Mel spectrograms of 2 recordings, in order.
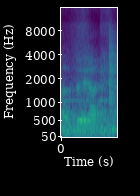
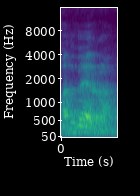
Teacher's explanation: Básicamente ahí dice advera Y no está mal pronunciar la advera, pero yo he escuchado en cursos con islandeses nativos diciendo adverra, con una leve R múltiple, como si hubiera dos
